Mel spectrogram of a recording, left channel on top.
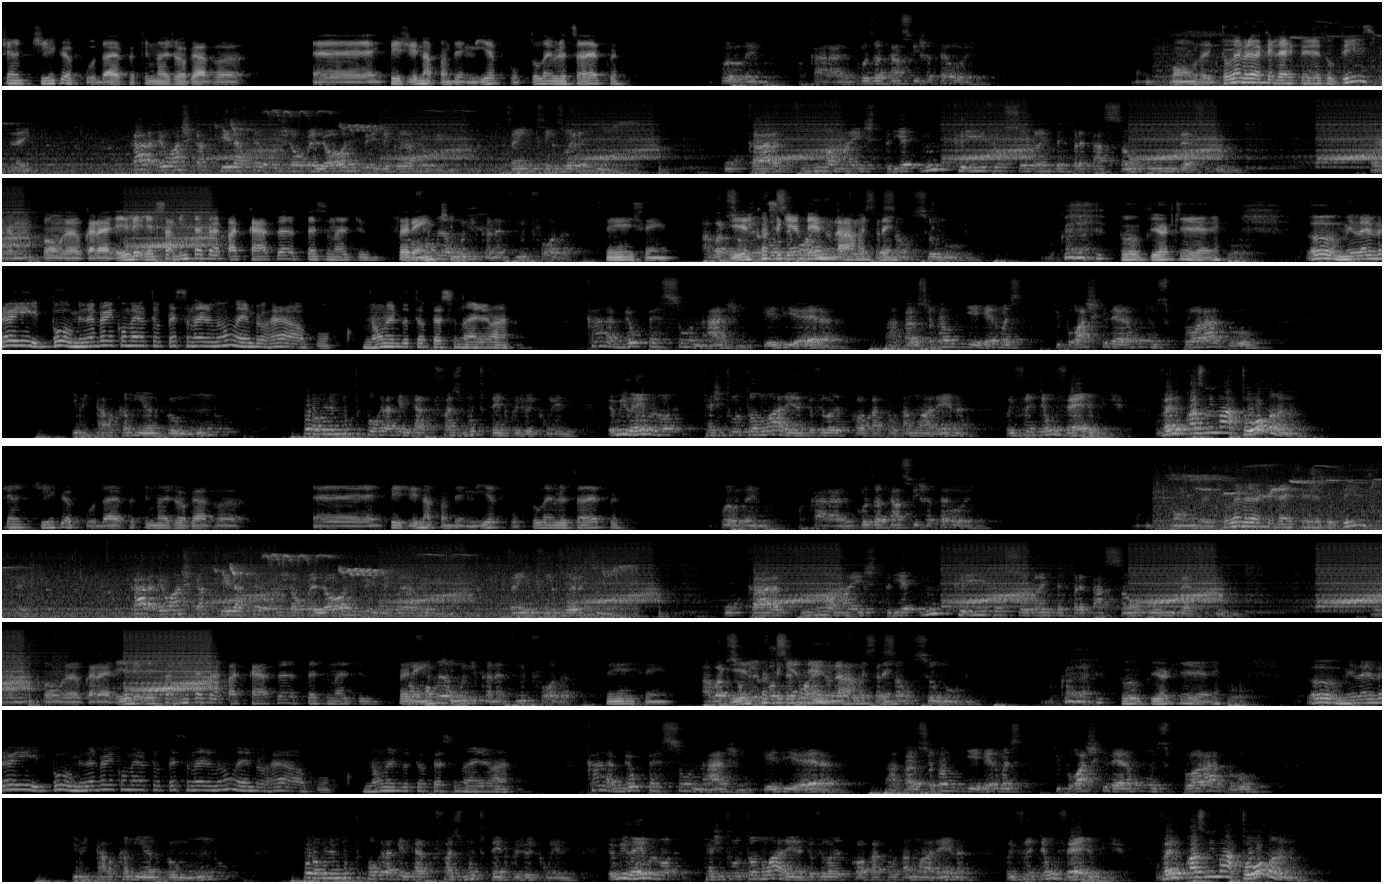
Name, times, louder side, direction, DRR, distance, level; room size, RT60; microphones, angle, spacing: voice 1, 0.0-2.4 3.1-6.2 11.3-14.1 27.5-31.9 33.6-34.3 34.9-36.6 38.2-44.7 45.0-46.5, left 6 dB, 65° left, 0.3 m, -33 dB
voice 2, 7.2-7.7 8.1-9.8 15.1-18.3 18.8-20.0 21.0-26.1 31.6-33.3 34.6-37.3 38.0-38.5 39.8-40.1 47.2-49.8 50.2-51.6 51.9-53.9 55.9-57.5 58.2-64.8 65.2-66.4 66.7-68.2, equal, 10° left, 3.9 m, -36 dB
sound 1, 11.5-20.2, right 6 dB, 75° right, 0.7 m, -42 dB
sound 2, 15.7-16.9 17.6-18.9 19.4-20.8 21.3-22.6 23.2-29.7, right 2 dB, 15° right, 1.4 m, -38 dB
13.5 x 7.2 x 2.5 m
head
